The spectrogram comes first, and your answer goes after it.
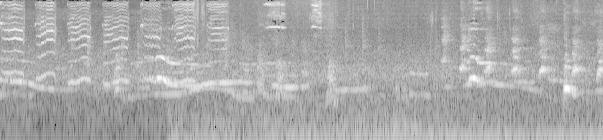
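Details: A two-year-old male Beagle/Pug mix in a kennel crying because he wants out, giving long wavering whines and yelping cries that rise and fall, with a steady low hum in the background.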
